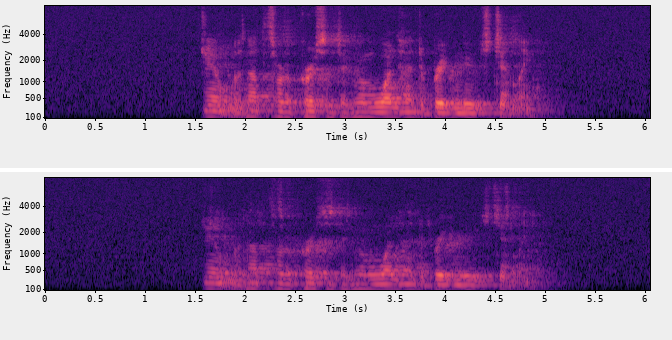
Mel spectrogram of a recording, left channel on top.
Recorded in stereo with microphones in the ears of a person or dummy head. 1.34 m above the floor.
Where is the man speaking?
80° left, 7 m; by 5.0 s 45° left (ahead or behind), 2.5 m.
